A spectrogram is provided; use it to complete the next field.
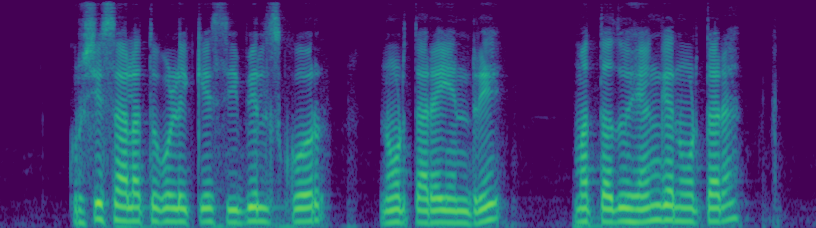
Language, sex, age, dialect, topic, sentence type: Kannada, male, 18-24, Dharwad Kannada, banking, question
